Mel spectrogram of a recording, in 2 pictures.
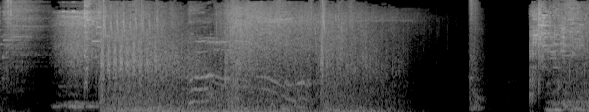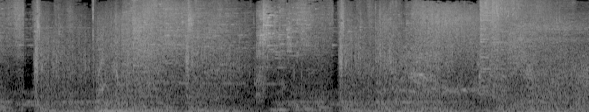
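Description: Magical explosions burst and crackle loudly.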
